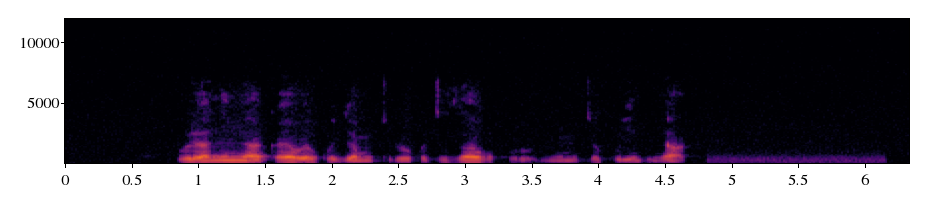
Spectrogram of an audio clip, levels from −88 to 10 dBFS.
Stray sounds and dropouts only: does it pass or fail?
pass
